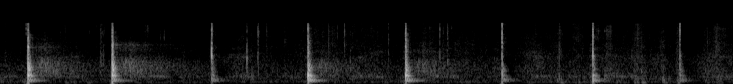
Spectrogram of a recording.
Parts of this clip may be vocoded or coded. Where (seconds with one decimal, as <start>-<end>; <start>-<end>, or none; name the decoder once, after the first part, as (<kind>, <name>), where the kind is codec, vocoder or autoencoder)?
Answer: 0.0-0.6 (vocoder, BigVGAN v2)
